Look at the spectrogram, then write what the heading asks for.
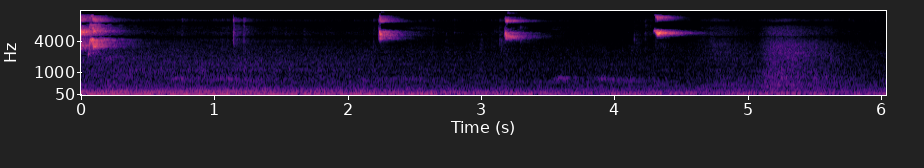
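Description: Small bird giving short, sharp, very high-pitched chirps, four of them spaced a second or so apart.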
